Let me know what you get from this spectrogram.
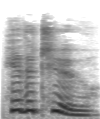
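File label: "hitherto", British English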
